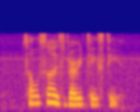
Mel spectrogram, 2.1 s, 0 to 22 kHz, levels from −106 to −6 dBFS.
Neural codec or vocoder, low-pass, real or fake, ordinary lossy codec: none; 7.2 kHz; real; MP3, 64 kbps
